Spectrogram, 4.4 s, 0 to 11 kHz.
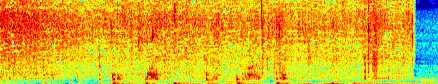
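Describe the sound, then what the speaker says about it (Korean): Carrots seasoned with salt stir-fry in a pan over medium-low heat, a steady close sizzle broken by scraping stirs, then cut off abruptly near the end. "당근도 소금 2분의 1티스푼을 넣어준 뒤 중약불에서 2분 정도 볶아주세요."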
